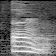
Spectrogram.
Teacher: जब आप इसका उच्चारण करेंगे तो आपके कंठ से आवाज नाक में जाएगी मुख में नहीं आनी चाहिए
